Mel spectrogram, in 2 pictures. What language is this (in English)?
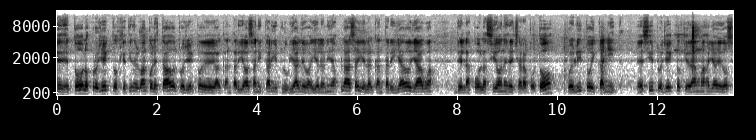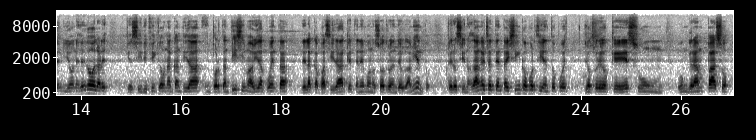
Spanish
